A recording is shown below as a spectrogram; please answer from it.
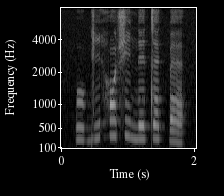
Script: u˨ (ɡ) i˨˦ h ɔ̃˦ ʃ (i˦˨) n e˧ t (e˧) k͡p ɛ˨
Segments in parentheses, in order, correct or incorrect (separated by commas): correct, correct, incorrect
